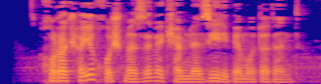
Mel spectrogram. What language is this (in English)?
Persian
